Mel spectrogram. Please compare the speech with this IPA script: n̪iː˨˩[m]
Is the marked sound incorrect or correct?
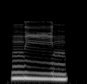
incorrect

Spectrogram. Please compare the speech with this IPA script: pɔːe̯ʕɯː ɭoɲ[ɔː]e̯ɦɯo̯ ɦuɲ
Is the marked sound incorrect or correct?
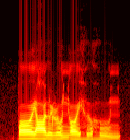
correct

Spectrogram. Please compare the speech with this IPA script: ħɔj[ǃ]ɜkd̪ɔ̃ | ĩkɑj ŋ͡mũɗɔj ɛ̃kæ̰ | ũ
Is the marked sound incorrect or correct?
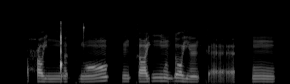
incorrect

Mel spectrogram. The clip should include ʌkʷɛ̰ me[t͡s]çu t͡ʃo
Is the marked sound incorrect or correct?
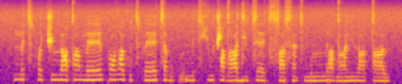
correct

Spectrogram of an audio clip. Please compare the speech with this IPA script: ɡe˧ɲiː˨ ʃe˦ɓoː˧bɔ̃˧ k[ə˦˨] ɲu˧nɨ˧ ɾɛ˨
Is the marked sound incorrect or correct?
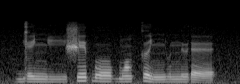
correct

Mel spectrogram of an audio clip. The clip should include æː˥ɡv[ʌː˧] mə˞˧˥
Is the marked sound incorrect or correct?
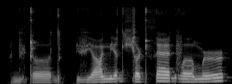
correct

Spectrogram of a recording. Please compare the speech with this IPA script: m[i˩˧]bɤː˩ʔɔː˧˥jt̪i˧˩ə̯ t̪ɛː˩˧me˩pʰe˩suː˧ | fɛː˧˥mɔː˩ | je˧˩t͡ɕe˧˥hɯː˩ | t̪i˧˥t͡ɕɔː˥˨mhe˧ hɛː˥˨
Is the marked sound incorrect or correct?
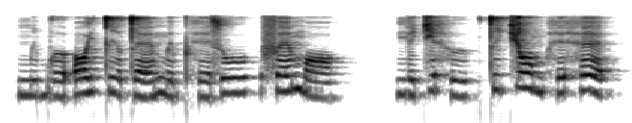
correct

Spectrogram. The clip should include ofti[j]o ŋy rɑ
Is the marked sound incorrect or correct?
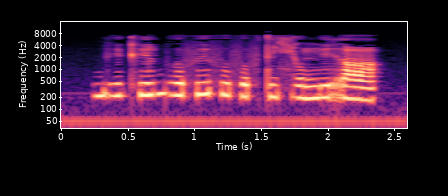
incorrect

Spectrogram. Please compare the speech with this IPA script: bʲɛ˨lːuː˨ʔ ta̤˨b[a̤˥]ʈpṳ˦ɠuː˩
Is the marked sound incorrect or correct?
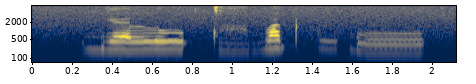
incorrect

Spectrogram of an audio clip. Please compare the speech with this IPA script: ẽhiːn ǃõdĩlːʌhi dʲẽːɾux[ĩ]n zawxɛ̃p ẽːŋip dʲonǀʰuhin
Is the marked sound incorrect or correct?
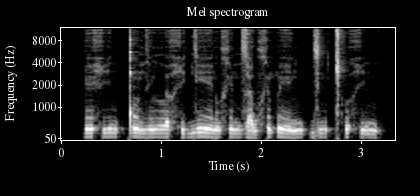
incorrect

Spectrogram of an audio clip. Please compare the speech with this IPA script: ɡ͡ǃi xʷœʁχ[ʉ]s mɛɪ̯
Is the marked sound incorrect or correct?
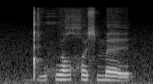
correct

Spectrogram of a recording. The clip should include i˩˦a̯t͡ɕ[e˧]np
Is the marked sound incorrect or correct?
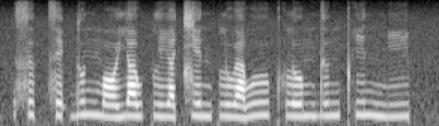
correct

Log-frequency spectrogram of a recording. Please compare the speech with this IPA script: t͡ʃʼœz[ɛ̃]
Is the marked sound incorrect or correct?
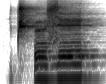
incorrect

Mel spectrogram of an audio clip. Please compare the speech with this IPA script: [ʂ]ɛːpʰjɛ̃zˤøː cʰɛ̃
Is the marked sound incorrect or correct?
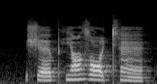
incorrect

